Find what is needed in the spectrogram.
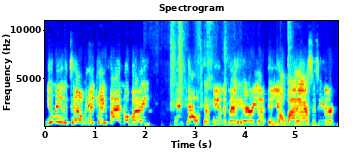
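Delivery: high-pitched indignant retort; retold incredulous challenge, high-voiced; in-his-face confrontation. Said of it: "That's how I said it right in".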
